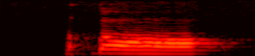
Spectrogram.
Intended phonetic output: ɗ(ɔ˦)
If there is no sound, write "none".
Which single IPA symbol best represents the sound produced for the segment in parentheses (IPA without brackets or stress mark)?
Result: ɔ˨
